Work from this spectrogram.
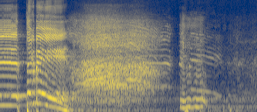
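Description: A large crowd of married men at an Islamic waz gathering roars the takbir in unison, one long sustained loud shout following a preacher's call, then his voice resumes over the fading crowd.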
